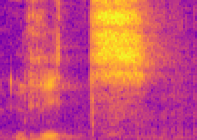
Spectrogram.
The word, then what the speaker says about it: Rietz: Men sen kom Dyritz, R-I-E-T-Z. Och då sa han, hur fan uttalar du det egentligen? Riet, okej, okay. Så hur man skriver det inom parentes, uttalas Riet, hur man nu får det till det. Duriet, Ritz skulle jag vilja säga.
